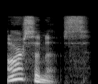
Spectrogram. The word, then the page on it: arsenous: British English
